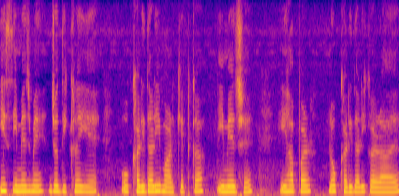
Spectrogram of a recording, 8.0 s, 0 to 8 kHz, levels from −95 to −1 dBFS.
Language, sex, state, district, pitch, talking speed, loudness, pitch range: Hindi, female, Delhi, New Delhi, 225 Hz, 160 wpm, -17 LUFS, 215-230 Hz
